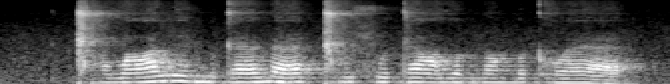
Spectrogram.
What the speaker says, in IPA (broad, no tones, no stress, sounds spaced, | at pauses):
ɡ͡ǁ ɒ ðˤ æ v e n̪ u ɖ æ ɳ æ ɡ͡ǁ o sʷ i ɖ æ ðˤ o ɖ ɳ ɒ ŋ o ɖ ʁʷ æ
